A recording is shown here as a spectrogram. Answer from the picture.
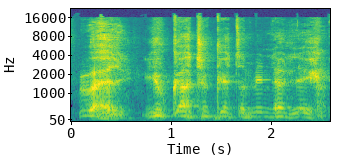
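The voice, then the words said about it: Impression of a British man's voice. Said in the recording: “my world famous Billy Robinson impersonation ... He was the British stretcher guy”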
